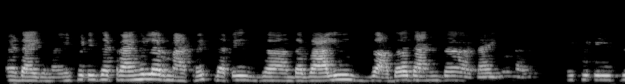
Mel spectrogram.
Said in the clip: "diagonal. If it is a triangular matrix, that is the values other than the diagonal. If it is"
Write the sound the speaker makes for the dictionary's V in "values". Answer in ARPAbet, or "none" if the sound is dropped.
V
